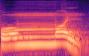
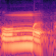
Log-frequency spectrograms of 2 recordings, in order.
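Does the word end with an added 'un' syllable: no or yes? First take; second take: yes; no. First: The word ends with a final 'mun' syllable. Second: The word stops short on the 'mm' sound. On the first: This is the full written form. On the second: This is the form used when stopping at a full stop.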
